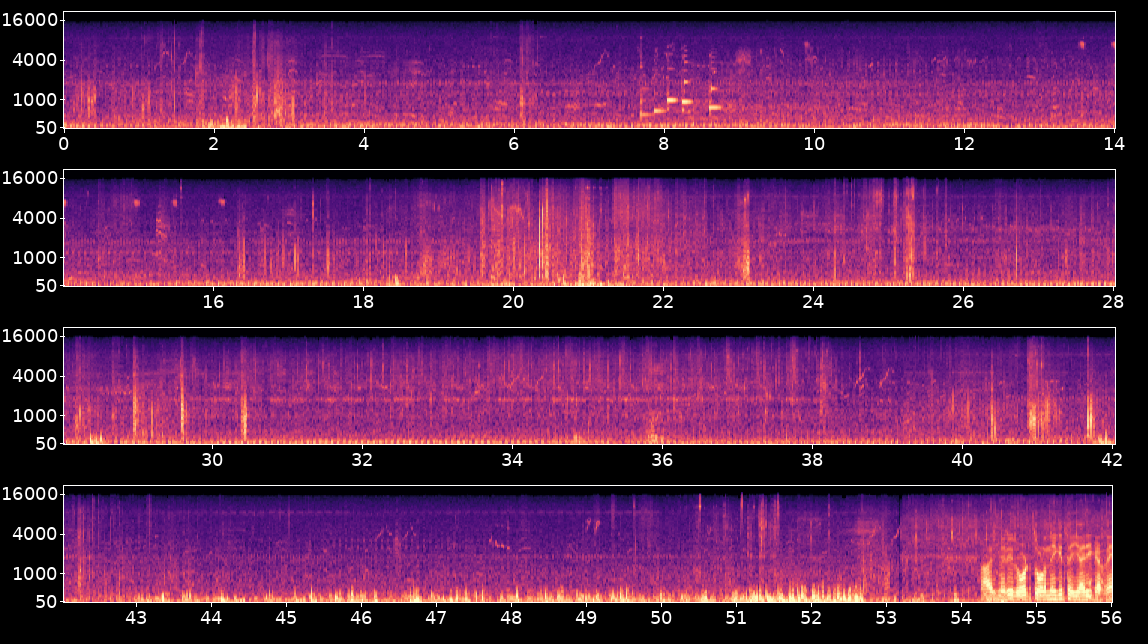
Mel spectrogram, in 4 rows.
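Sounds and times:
wind rumble on microphone: 0.9s - 3.8s, 16.2s - 23.4s, 25.7s - 31.2s, 39.8s - 56.0s
bird chirps: 7.7s - 9.4s.

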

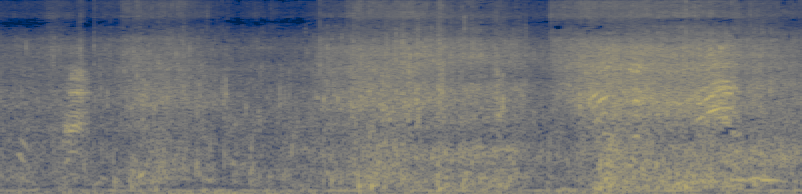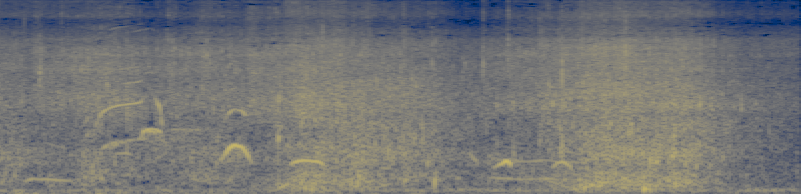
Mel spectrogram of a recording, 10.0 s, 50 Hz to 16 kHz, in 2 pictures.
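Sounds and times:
waves washing on shore: 0.0s - 10.0s.

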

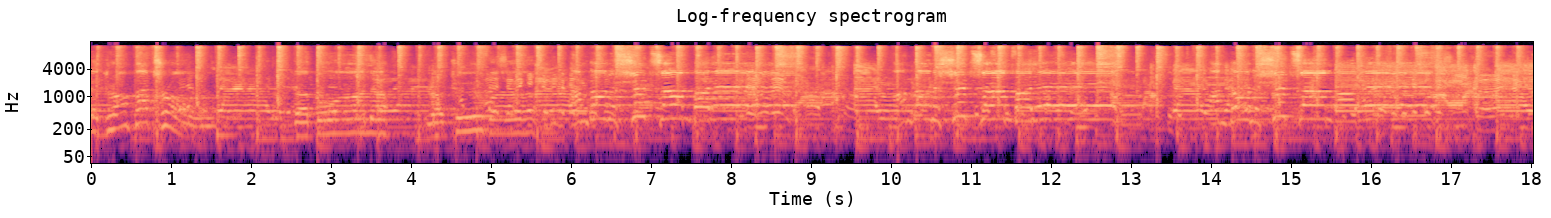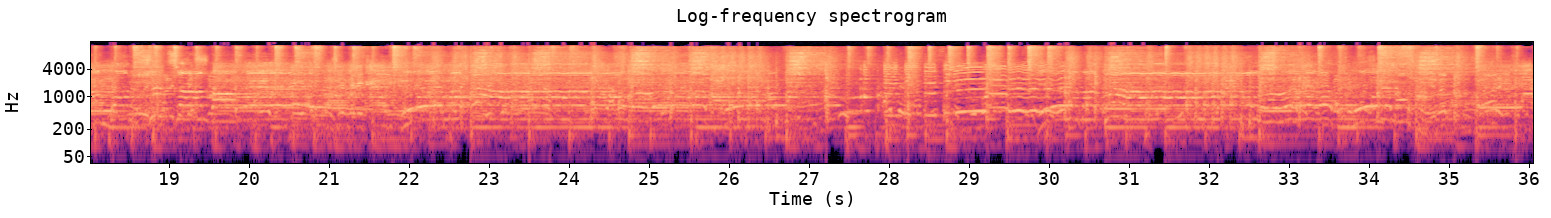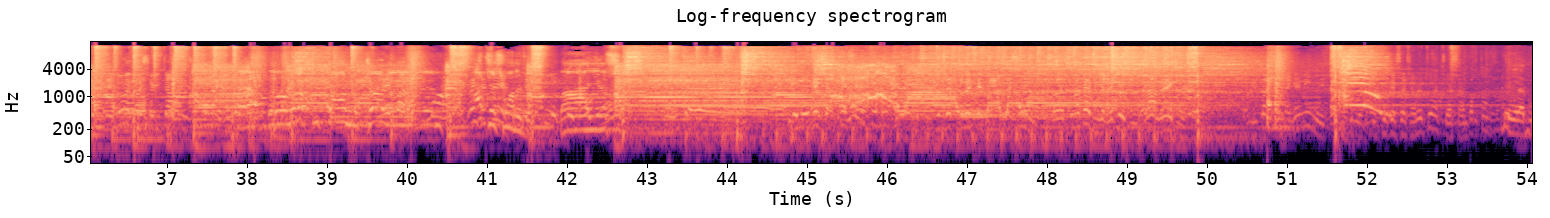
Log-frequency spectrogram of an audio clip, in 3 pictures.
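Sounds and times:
upright double bass: 0.0s - 51.7s
drum kit: 0.0s - 54.0s
electric guitar with wah: 0.0s - 54.0s.

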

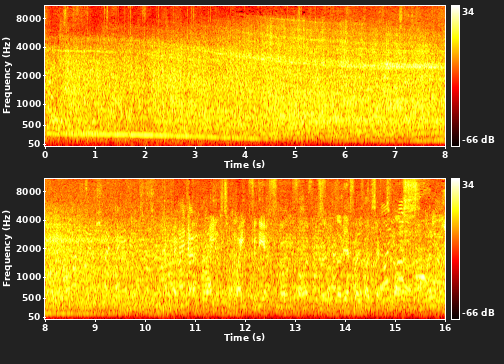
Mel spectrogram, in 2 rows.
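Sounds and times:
jet passing low overhead: 0.0s - 16.0s.

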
